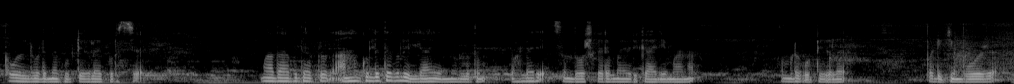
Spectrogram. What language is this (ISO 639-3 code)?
mal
